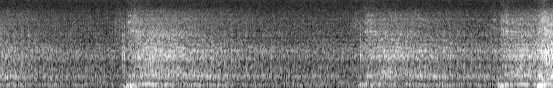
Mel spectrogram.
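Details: Mitsubishi Lancer IX: intermittent engine knock heard as revs drop when the throttle is released, faint clatter that comes and goes; not heard while driving, and depends on the car's slope, absent in some positions.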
